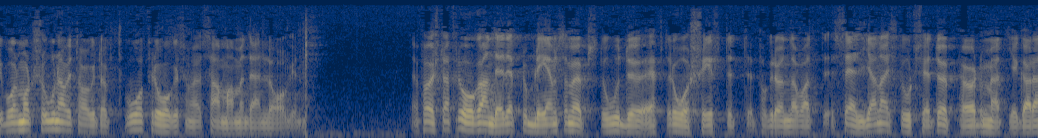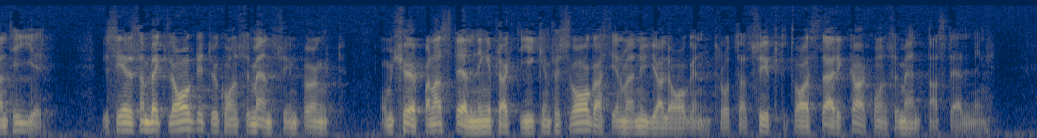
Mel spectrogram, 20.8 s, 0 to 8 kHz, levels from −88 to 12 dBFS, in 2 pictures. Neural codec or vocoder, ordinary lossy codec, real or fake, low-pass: none; MP3, 32 kbps; real; 7.2 kHz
